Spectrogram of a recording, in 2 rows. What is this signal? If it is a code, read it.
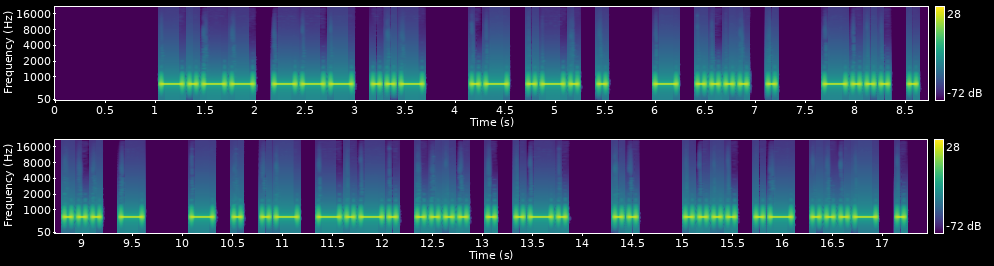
Morse code, heard as a keyed tone, about 17 wpm, 700 Hz. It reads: YOU ARE THE BEST TEACHER I HAVE
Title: Sentences from Top 1000 Words - Review Part 6 - 17wpm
